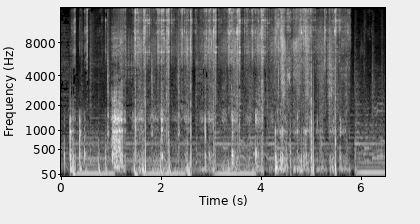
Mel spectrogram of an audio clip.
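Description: Stone grinder (sil-batta) rubbed back and forth over a wet stone slab, grinding seeds into a paste: repeated gritty scrapes and knocks, stone on stone. Background music plays underneath.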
